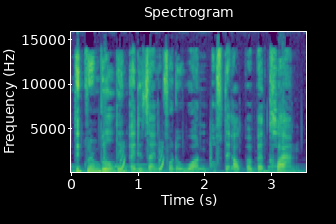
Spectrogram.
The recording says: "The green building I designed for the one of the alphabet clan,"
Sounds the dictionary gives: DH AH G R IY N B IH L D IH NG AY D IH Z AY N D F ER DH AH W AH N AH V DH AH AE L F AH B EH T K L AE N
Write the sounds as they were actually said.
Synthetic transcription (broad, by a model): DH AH G R IY N B IH L D IH NG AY D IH Z AY N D F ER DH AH W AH N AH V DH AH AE L P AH B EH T K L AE N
